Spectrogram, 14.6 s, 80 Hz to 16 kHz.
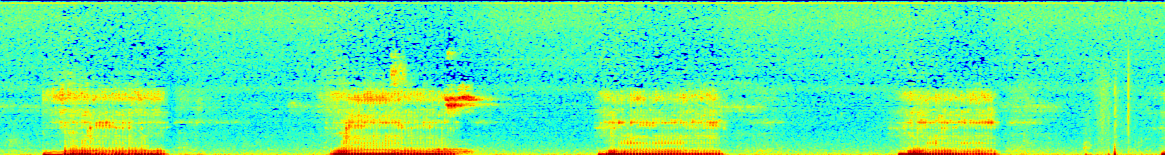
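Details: English Bulldog snoring indoors, four long rasping snores about 1.5 seconds each, rumbling low with a hissy upper edge, separated by quiet pauses of roughly two seconds.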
